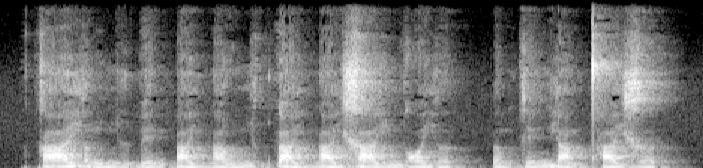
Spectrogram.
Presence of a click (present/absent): absent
